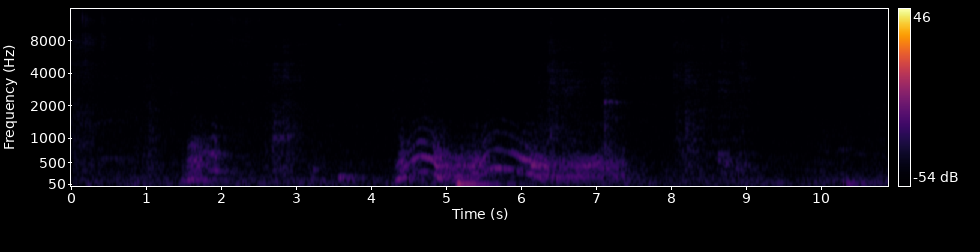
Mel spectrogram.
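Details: Domestic cat meowing: two drawn-out, arching, harmonic-rich meows in the middle, with softer shorter mews before and after over a low background hum.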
